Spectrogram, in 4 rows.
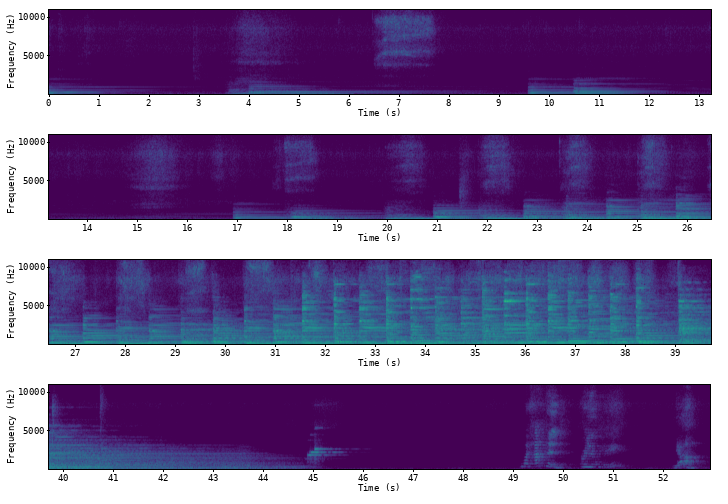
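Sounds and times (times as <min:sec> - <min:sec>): piano chords: 0:00.0 - 0:46.8.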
